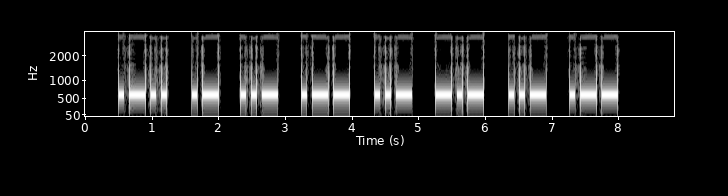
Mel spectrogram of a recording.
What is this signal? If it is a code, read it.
Morse code, heard as a keyed tone, about 15 wpm, spaced as for 13 wpm, 600 Hz. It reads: LAUWUKUW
